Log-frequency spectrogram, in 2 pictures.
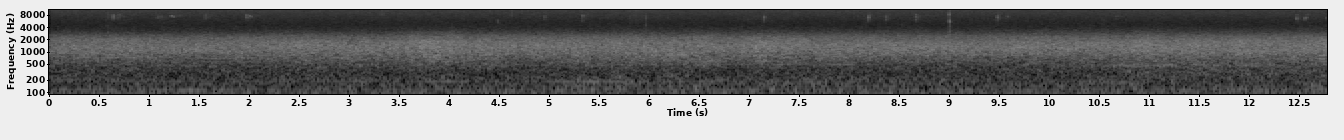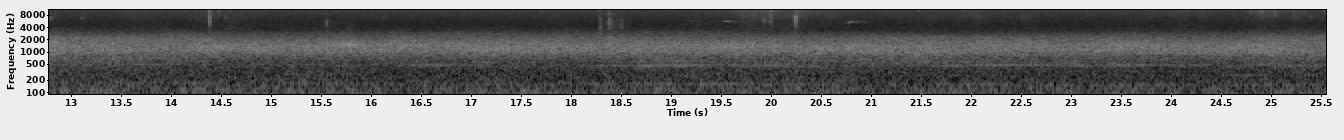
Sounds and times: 0.0s car and cycle traffic 25.5s

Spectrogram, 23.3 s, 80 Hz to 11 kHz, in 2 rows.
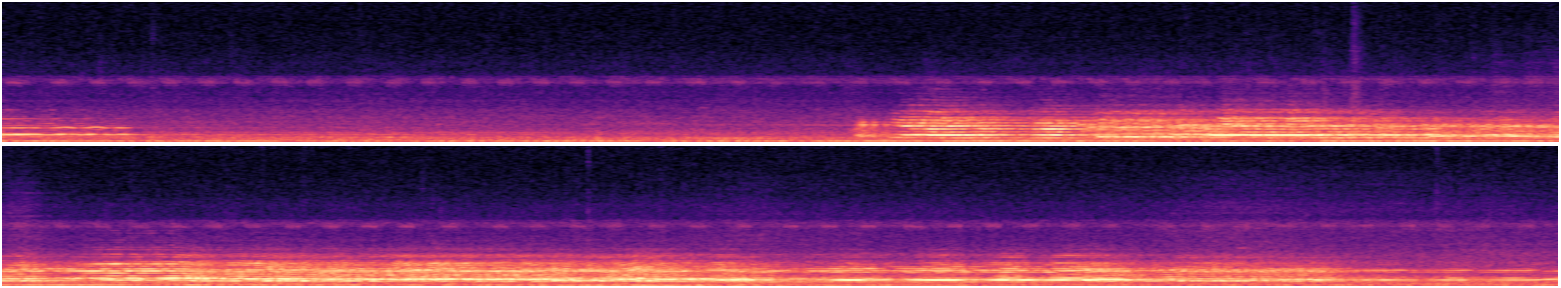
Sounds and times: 6.4s Muezzin call to prayer 23.3s

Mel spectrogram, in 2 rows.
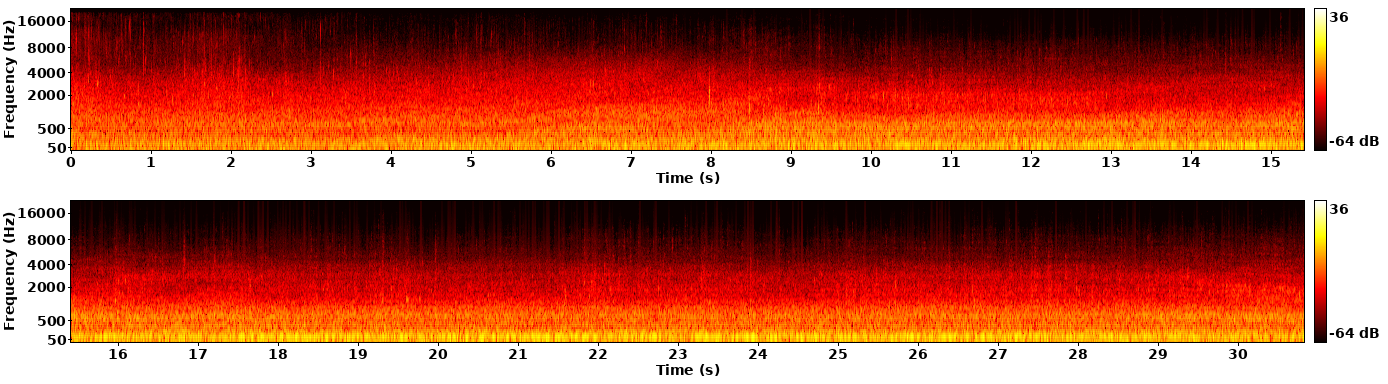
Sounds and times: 0.0s crushed water flow, rocks 10.0s

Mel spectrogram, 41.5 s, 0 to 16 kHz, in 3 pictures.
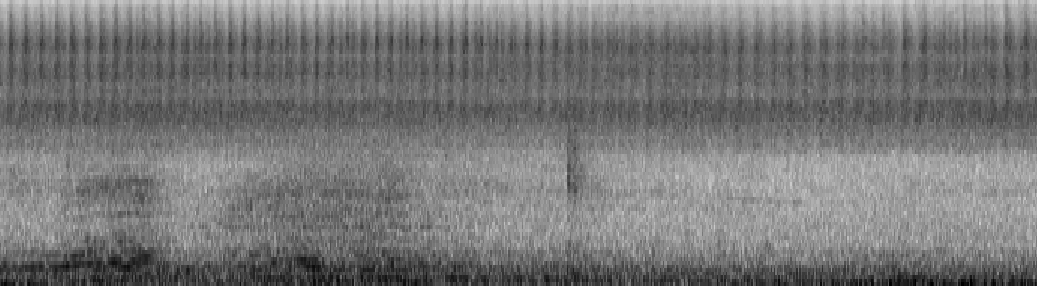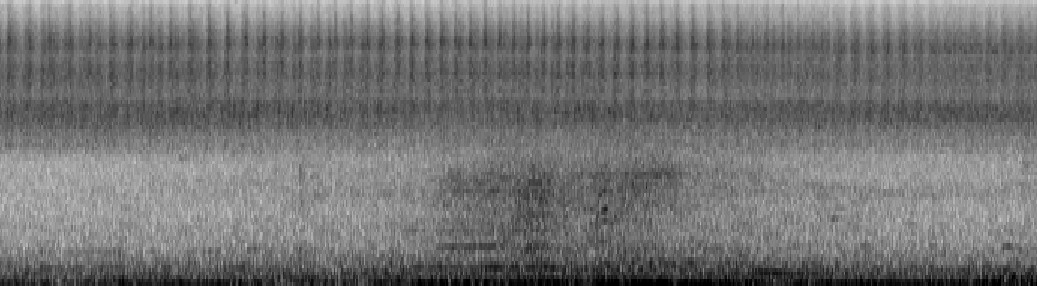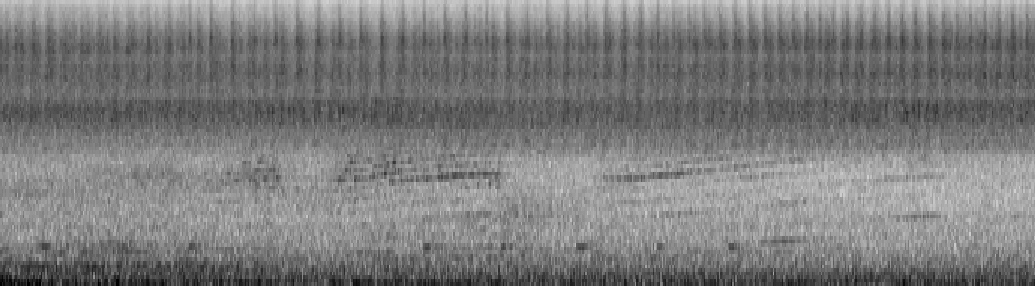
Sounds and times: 0.0s Traffic Sound 10.8s
0.0s Cicadas cry 41.4s
15.0s Traffic Sound 41.0s

